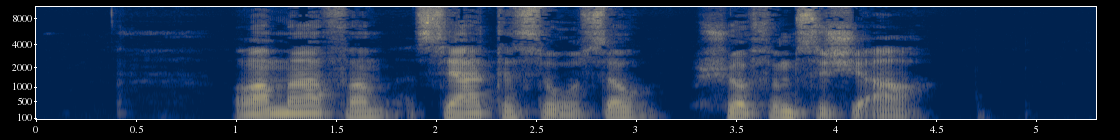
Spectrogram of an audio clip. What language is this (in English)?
Adyghe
